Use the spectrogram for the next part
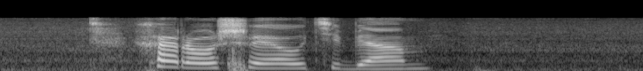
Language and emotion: Russian, positive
